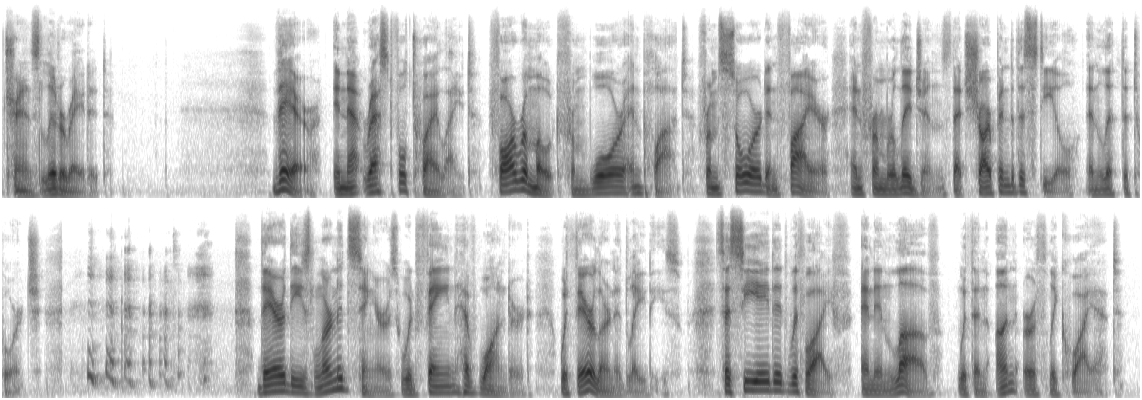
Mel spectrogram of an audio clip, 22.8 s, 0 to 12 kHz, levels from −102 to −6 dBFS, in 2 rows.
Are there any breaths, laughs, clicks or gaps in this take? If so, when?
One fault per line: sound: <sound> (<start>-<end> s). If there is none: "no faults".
sound: laugh (12.1-13.6 s)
